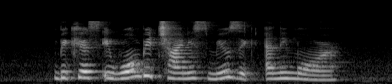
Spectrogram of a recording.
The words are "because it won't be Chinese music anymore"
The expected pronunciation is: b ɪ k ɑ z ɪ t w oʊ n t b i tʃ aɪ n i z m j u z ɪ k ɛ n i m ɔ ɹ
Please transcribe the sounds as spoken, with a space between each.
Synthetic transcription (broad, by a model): b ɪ k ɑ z ɪ t w oʊ n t b i tʃ aɪ n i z m j u z ɪ k ɛ n i m ɔ ɹ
